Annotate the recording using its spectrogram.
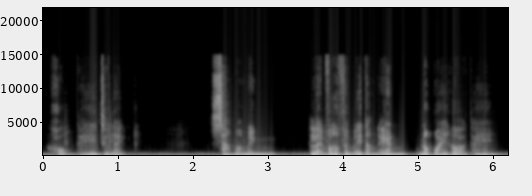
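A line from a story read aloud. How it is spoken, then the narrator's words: Weary sigh. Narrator (Vietnamese): Cô Thơm thở dài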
